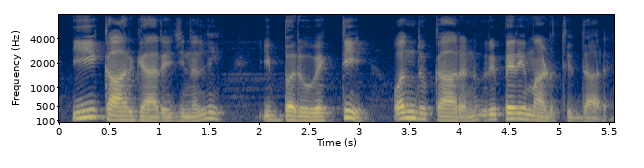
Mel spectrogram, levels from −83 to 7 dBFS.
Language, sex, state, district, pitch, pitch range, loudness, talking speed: Kannada, male, Karnataka, Bangalore, 120 Hz, 105-150 Hz, -19 LUFS, 95 wpm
